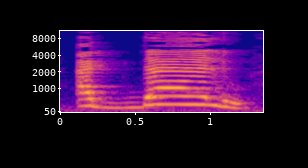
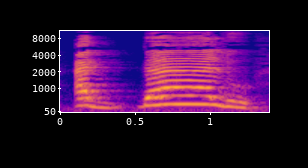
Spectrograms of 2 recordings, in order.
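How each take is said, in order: No difference in how they are said.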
